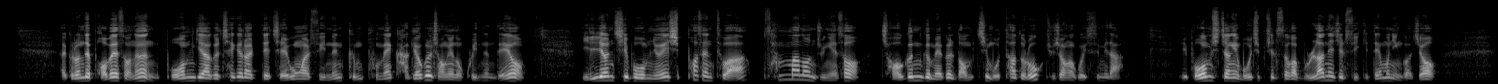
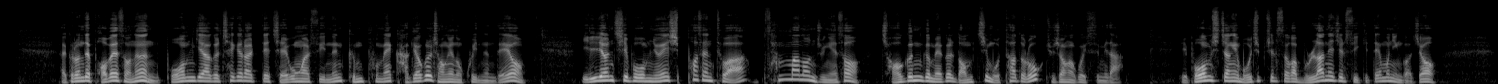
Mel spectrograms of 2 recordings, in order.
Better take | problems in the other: second | thin; very; fading below 350 Hz

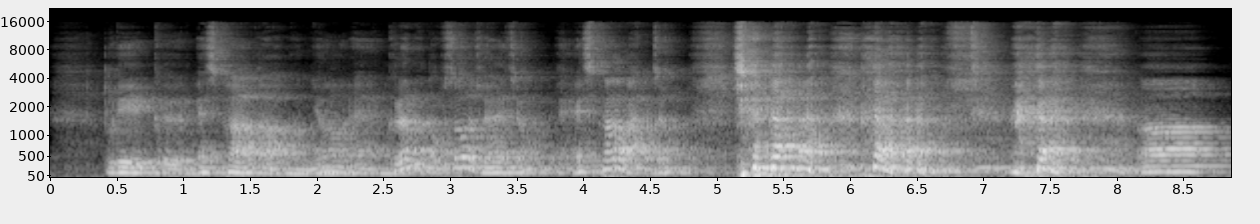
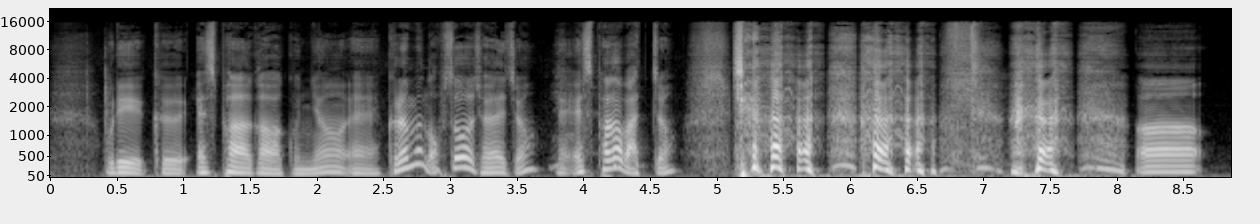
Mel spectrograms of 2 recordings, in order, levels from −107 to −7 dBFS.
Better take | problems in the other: second | off-mic speech; somewhat distant // room echo; noticeable; dies away in 1.1 s

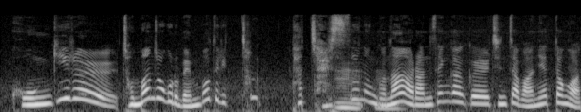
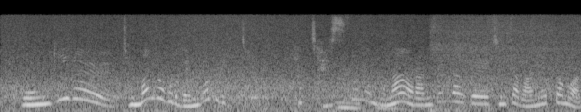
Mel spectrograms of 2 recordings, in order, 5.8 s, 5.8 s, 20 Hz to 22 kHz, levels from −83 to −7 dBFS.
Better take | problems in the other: first | hiss; loud; throughout; 2 dB below the speech; faint in the first

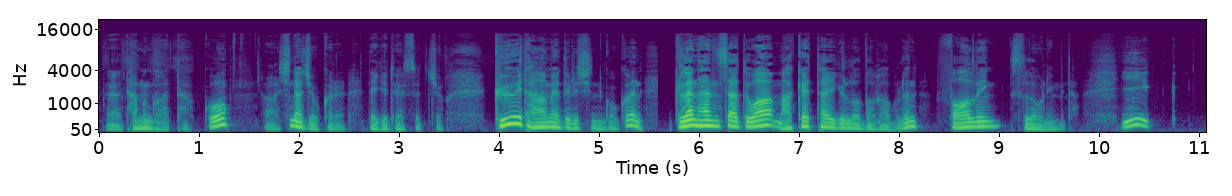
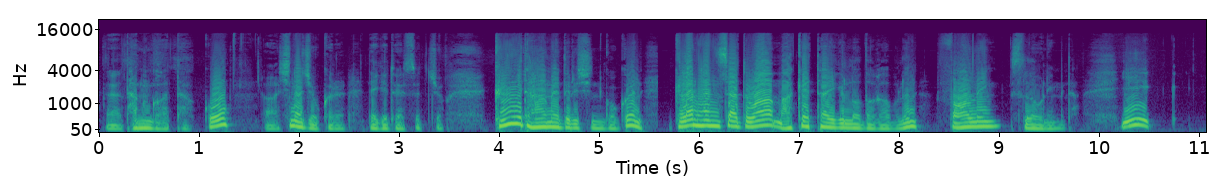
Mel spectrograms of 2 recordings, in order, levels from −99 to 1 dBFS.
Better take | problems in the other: first | distortion; heavy; 12% of the sound clipped

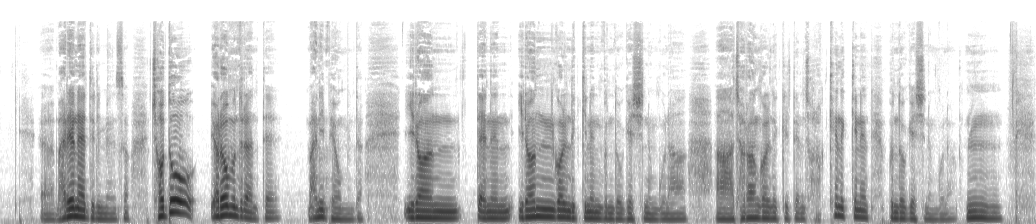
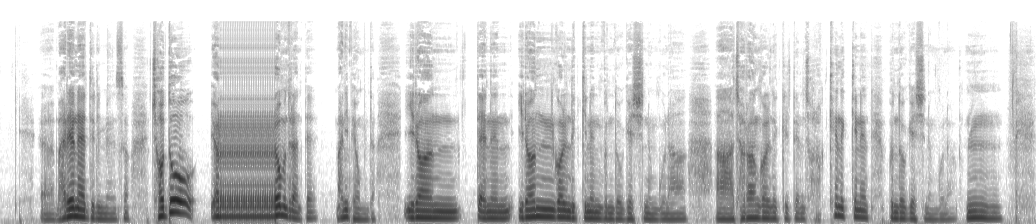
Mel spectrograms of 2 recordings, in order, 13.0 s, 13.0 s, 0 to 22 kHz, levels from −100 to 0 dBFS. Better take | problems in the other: first | audio freezing; at 3 s for 0.5 s

